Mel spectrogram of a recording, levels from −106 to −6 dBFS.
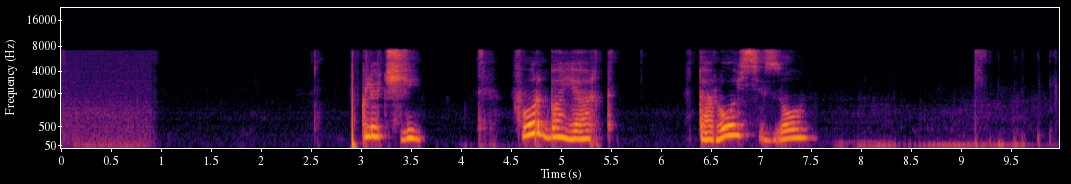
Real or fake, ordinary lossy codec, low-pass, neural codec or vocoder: real; none; 7.2 kHz; none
